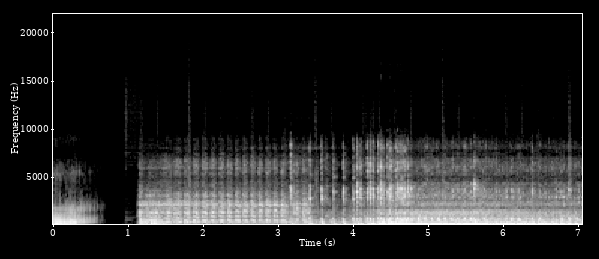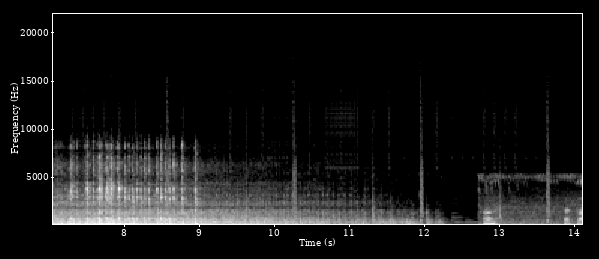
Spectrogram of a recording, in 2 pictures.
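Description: Tractor engine cranks and catches, then runs with a loud, rough, sputtering idle that swells and slowly fades before stopping, followed by a brief restart burst, heard close.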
